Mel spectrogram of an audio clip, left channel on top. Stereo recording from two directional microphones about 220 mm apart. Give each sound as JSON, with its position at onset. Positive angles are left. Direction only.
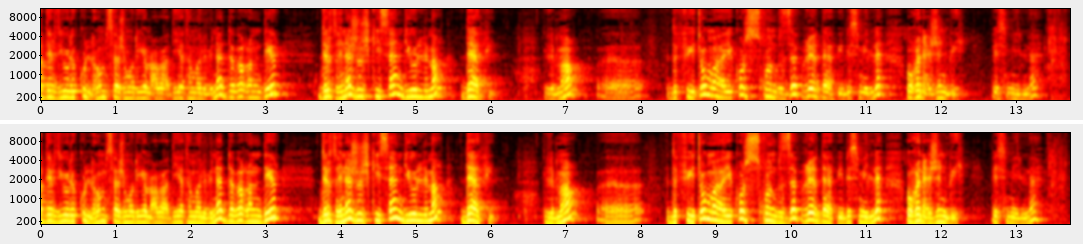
{"t": 0.0, "sound": "a woman's voice", "side_deg": -25}
{"t": 8.4, "sound": "a woman's voice", "side_deg": -45}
